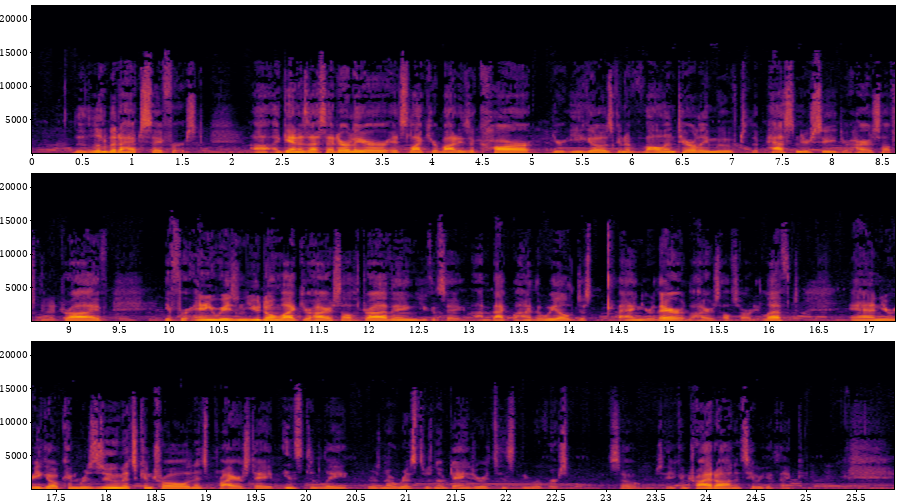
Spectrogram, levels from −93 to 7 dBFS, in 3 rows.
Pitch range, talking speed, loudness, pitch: 100-125 Hz, 230 wpm, -24 LUFS, 110 Hz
